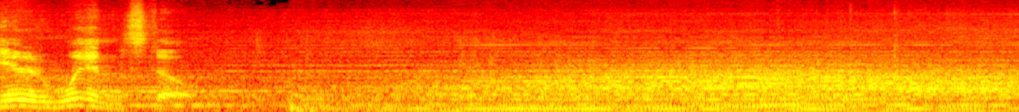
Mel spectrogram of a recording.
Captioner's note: deeper ominous sound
